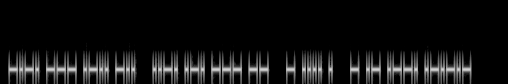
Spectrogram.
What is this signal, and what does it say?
Morse code, heard as a keyed tone, about 44 wpm, 700 Hz. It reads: COLD FROM THE TAP.
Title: Sentences from Top 1400 Words 45wpm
